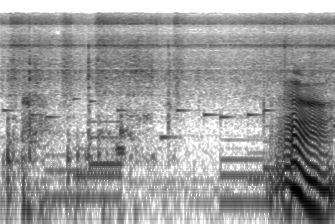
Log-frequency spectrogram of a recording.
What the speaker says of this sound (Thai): หลังจากนี้ก็ผัดให้หมูของเราสุกเลยนะครับ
